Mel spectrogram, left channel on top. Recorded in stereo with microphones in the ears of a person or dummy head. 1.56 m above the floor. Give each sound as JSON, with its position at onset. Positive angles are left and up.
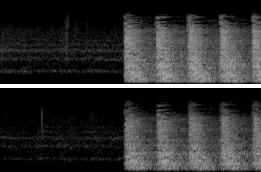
{"t": 1.2, "sound": "a gunshot", "side_deg": 75, "distance_m": 0.6}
